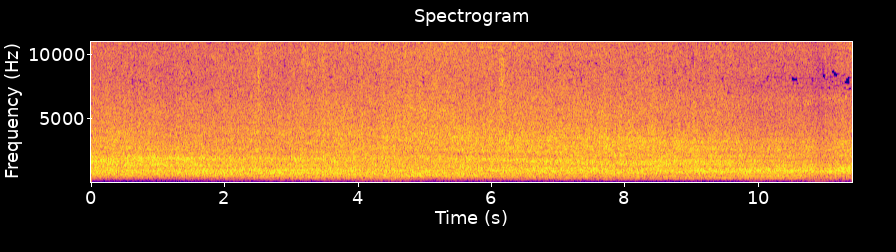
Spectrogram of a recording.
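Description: Freight train of covered goods wagons rolling past, a steady noise of steel wheels running on the rails.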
